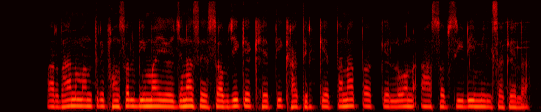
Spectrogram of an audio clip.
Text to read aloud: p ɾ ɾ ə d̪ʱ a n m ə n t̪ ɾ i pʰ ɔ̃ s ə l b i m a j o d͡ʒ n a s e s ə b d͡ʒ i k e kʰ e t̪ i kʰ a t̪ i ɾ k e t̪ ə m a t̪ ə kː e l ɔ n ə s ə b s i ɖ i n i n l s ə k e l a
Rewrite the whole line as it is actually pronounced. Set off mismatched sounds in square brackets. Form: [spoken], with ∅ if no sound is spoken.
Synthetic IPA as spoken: p ɾ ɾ ə d̪ʱ a n m ə n t̪ ɾ i pʰ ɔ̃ s ə l b i m a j o d͡ʒ n a s e s ə b d͡ʒ i k e kʰ e t̪ i kʰ a t̪ i ɾ k e t̪ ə [n] a t̪ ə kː e l [o] n [a] s ə b s i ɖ i [m] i [∅] l s ə k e l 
